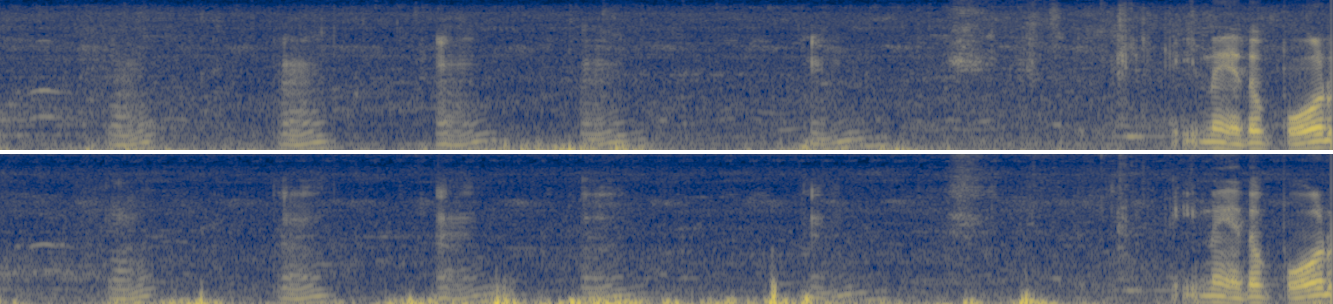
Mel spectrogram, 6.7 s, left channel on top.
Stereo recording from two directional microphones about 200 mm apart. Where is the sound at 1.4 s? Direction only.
20° right (ahead or behind).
